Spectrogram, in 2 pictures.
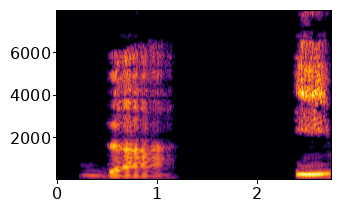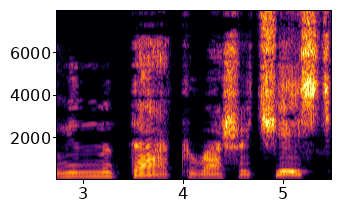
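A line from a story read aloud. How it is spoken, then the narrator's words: Even, steady answer. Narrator (Russian): ответила она тем же ровным голосом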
